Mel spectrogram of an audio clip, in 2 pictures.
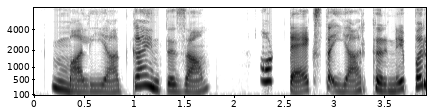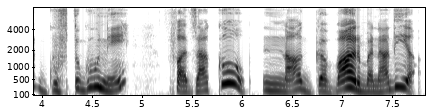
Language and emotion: Urdu, disgusted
